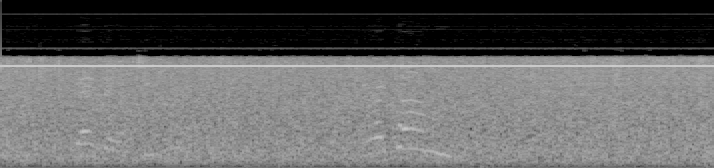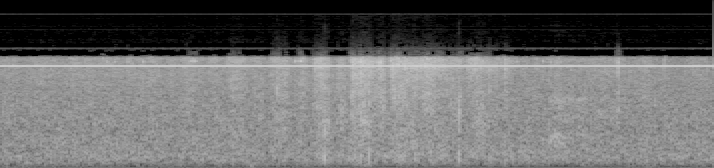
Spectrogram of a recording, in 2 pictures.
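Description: A person sliding down a snowfield on his backside, heard under a steady hiss. The hiss swells into a rougher scraping rush about eight seconds in, as the slider comes down close to the microphone and stops. Two faint distant cries come in the first half.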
